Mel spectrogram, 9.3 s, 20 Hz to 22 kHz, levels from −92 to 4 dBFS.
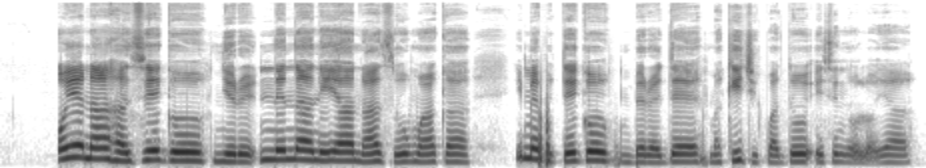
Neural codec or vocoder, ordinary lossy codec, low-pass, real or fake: none; none; none; real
